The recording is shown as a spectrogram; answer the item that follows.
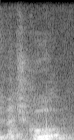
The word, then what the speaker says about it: Baczko: Donc aujourd'hui nous avons le plaisir et l'honneur de recevoir Monsieur Bachko. C'est bien prononcé, c'est bon ?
